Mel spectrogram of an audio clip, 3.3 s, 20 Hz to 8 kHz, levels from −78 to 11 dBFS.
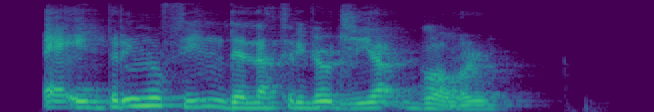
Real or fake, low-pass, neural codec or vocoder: fake; 7.2 kHz; codec, 44.1 kHz, 2.6 kbps, SNAC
